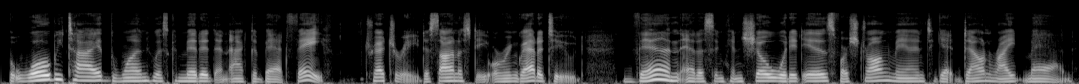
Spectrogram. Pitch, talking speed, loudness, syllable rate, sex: 150 Hz, 180 wpm, -19 LUFS, 4.9 syllables/s, female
